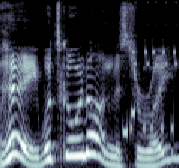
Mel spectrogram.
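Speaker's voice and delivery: cartoon cat character voice, video-game style. Voicing a game character greeting Mister Wright: Big the Cat voice. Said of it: "it's more of a Biggie the Cat voice".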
